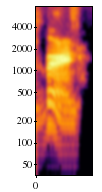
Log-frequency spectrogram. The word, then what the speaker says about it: Byrne: I don't know how to pronounce his name. Is it Byrne? Yeah, it's Byrne.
